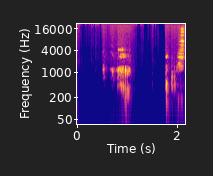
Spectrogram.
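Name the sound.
sipping coffee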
